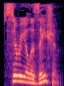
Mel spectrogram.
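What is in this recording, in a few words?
"serialisation", British English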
